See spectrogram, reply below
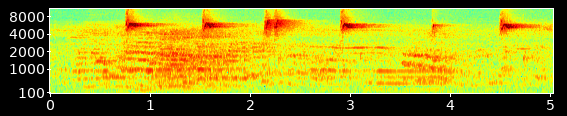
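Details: Captive greater green leafbird (Chloropsis sonnerati), kept in a cage above a pond, sings sharp, very high whistled notes roughly every three-quarters of a second over a steady rush of water and murmuring background noise.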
